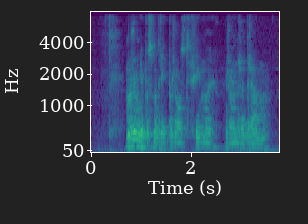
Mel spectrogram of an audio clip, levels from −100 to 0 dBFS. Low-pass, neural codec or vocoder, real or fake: 7.2 kHz; none; real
